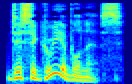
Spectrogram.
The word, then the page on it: disagreeableness: British English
